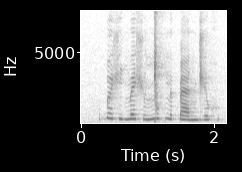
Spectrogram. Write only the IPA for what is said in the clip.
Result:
ɓə˧ʃi˨˩ŋ͡mɛ˧ ʃʊ˨˩ŋ͡ǀu˧knə˩˥k͡pæ˨˩ nd͡ʒə˨˩xʷ

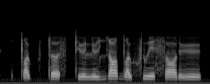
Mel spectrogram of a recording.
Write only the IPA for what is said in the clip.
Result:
tˤʏ˨kʷtʌ˦˨stʏ˦lʏ˦ ʎʌ˦dˤʏ˨˦xʷɾe˦ sɒ˦ ɾʏ˦

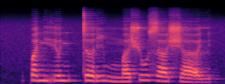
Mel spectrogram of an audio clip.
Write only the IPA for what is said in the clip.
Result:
pɐnʲrʲonʲtːə ɾimːɐʃ uzɐʃɐlʲ

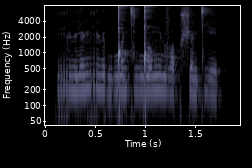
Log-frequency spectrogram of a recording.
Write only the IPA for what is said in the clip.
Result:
rʲʌɳjeɳrʲʌɳeb ŋ͡ǃʌɳtʲəŋ͡ǃoŋəɳ vɑbʃɐɳtʲe

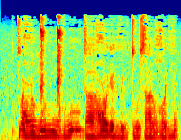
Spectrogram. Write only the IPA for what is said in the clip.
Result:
tʷɯ ʕuŋ͡ǁuː ŋ͡ǁɔ̤wuːɡaː ʕoɾʲɔ lʲɔ̤u̯lʲɔ̤tʷɤu̯saːu̯ ʁʷɯɾʲɛ̤

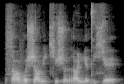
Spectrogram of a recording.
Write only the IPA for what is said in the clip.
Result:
sɑvɔ ʃɑɳit͡ɕʰɪʃɔ rɑɲæd̪i ɕɛ

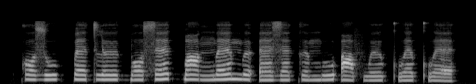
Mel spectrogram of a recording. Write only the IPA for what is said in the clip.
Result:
kɔzu k͡pɛtlø ɡ͡bɔsɛ ɡ͡bɑŋ͡mɛ møʔɛzɛkø muʔɑ fwø kʷʼɛ kʷʼɛ

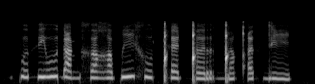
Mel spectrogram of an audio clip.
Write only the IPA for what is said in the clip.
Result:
puθjuɗɑɡ xʌʁʌpixu ǃʰɛǃər ɡ͡ǃəqʼɨθ di

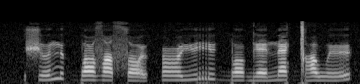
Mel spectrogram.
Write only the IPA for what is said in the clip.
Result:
ʃɵnɵ ɡ͡bɔzˤɛ sˤɵ | ʕyryɡ͡bɔ ɡɛnæɡ͡ǀɑ wø

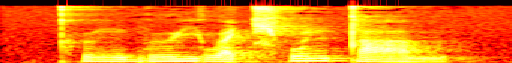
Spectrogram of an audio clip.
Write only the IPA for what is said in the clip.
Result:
kʰɯ˧ŋbɯː˦˥ju˨˩a̯t͡ɕʰu˥˩n ta˨˩m

